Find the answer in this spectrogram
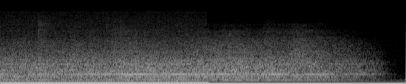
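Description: Steady hum and hiss with a faint held tone. The deep hum cuts off about halfway and the hiss fades out near the end.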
